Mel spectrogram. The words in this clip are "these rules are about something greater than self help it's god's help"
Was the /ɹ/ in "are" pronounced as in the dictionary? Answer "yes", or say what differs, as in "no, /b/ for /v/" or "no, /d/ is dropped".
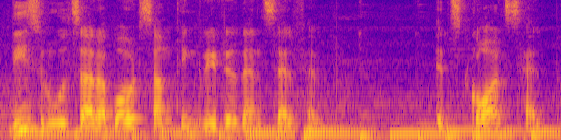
yes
